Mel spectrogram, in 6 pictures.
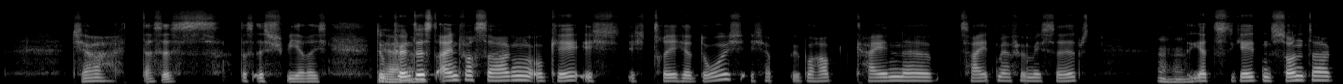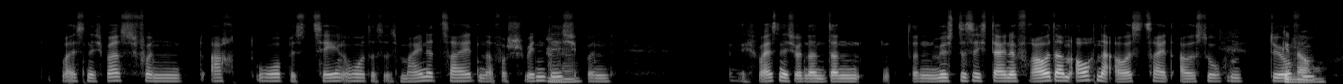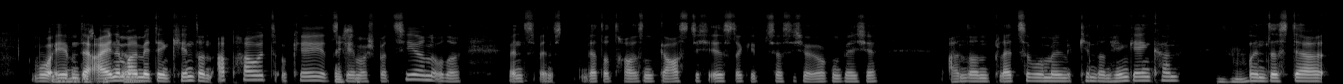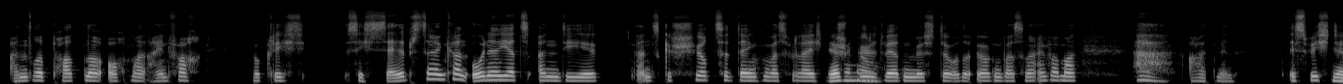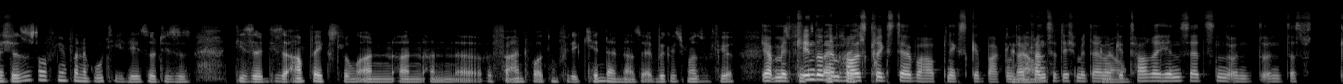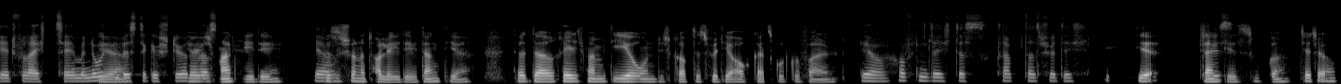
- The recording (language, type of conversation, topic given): German, advice, Wie kann ich trotz wenig Zeit persönliche Hobbys in meinen Alltag integrieren?
- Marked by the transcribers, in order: other background noise; exhale; bird; other noise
